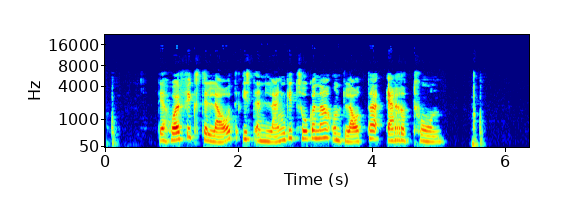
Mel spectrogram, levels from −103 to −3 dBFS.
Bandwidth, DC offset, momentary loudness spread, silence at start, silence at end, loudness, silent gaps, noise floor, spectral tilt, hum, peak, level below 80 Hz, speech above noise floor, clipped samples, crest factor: 7 kHz; under 0.1%; 15 LU; 0.1 s; 0.7 s; -23 LUFS; none; -88 dBFS; -4 dB/octave; none; -4 dBFS; -64 dBFS; 65 dB; under 0.1%; 22 dB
